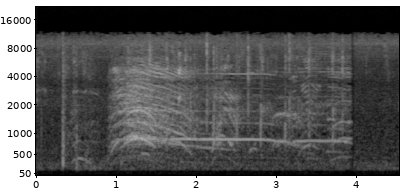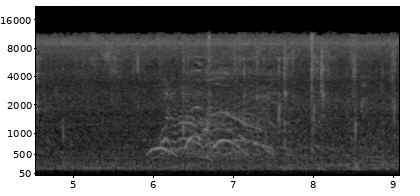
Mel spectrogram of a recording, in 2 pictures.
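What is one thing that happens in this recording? A man calls out and talks loudly across an outdoor court.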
